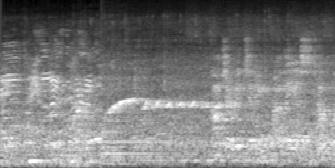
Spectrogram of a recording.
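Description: A long whistle that rises, then holds steady for about a second and a half, over the boat ride's soundtrack music and animatronic voices.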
